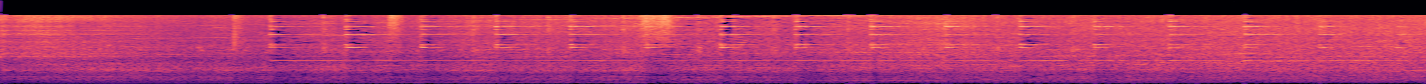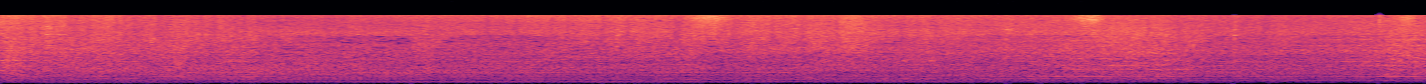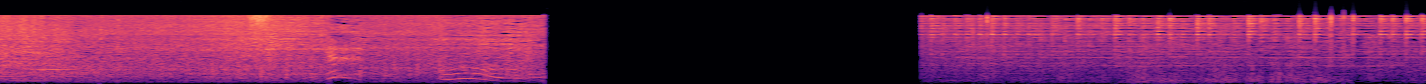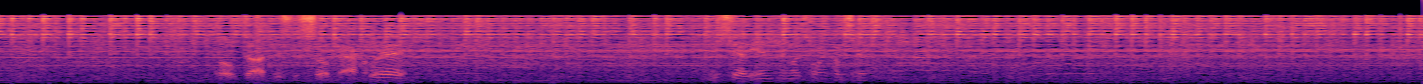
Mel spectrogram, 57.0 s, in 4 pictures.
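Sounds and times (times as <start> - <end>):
diesel locomotive engine: 0.0 - 34.0, 37.8 - 57.0
train wheel and rail noise: 0.0 - 34.0, 37.8 - 57.0
bell ringing: 2.7 - 14.8, 37.8 - 57.0.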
